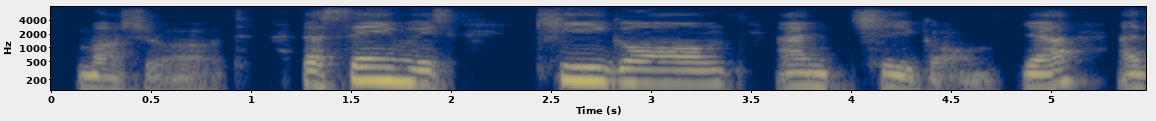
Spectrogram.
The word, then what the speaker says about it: ki: philosophy is ki energy it is pronounced as ki in japanese and pronounced as chi in chinese right you know i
